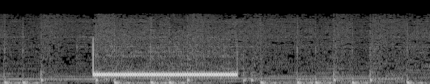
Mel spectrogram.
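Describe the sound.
A phone ringing out while calling someone: a single steady, loud electronic tone lasting about a second and a half, surrounded by soft irregular taps and bumps before and after.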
